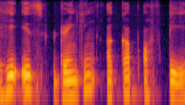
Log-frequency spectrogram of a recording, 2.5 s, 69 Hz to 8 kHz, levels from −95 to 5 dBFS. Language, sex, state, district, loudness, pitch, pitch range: English, male, Jharkhand, Garhwa, -19 LUFS, 110 Hz, 105-130 Hz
